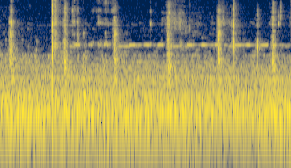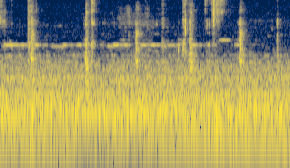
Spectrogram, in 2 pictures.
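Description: Faint ticking of a clock, fairly even at about three ticks a second, over a low steady hum.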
